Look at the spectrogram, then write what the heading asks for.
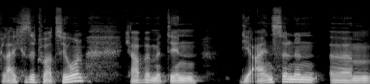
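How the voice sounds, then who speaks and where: In a very clean recording with a silent background, a man speaks in a fairly low pitch with a dark, mellow tone. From Dortmund, Germany. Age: 40s. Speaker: insurance and finance broker. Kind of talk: casual interview.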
